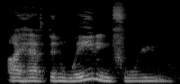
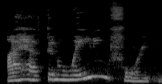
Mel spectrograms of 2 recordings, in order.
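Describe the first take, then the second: First: It is said in a deep voice. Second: It is said in a normal voice.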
